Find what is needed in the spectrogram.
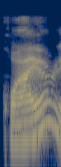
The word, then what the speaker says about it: Choir: unique way of doing that through your company, Choir. Is that yes. – The right pronunciation? – Mm-hmm.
